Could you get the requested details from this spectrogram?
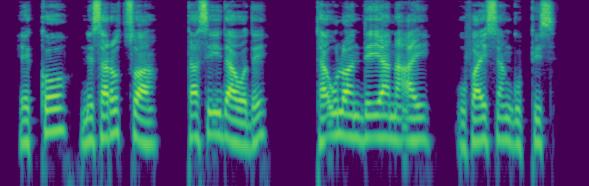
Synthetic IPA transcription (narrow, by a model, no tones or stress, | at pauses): hɛkːonɛsɐɾɔt͡sːʊwaː | t̪ɐsɪɪd̪aːwɔd̪ɛ | t̪ɐʔʊlʊɐnd̪ɛʔɪjaːnɐʔɐj | ʔʊfɐjsːɐnɡʊpːɪs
